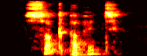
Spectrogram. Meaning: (noun) 1. A puppet made from a sock placed over a hand 2. Synonym of puppet (“a person completely controlled by another”) 3. An alternative pseudonymous online account, especially one used for abuse
- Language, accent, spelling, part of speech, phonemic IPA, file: English, Southern England, sock puppet, noun / verb, /ˈsɒkˌpʌpɪt/, LL-Q1860 (eng)-sock puppet.wav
